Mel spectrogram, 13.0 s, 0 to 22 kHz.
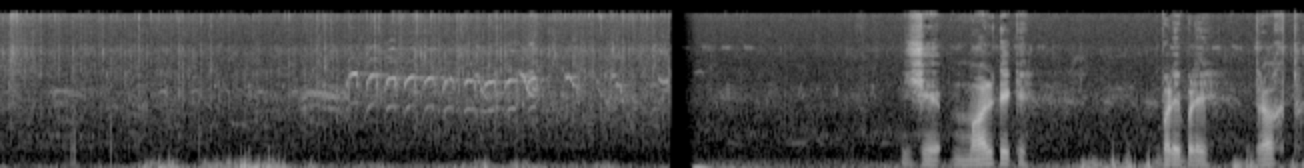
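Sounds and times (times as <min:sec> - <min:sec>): bird chirping: 0:01.6 - 0:09.1
low rumbling microphone noise: 0:06.9 - 0:13.0.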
